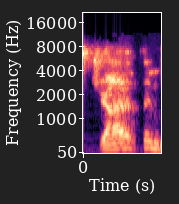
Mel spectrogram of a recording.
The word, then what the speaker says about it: Jonathon: So it's so my my name is Jonathon J O N A T H O N.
